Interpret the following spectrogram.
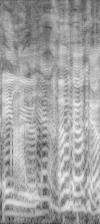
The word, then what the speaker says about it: Aliyah: Oh, you say it like my grandma. She said, oh, no. With the accent. So it's Aliyah.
